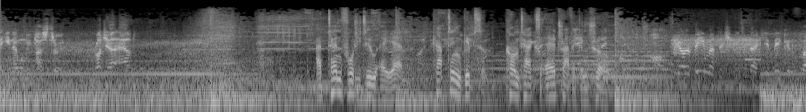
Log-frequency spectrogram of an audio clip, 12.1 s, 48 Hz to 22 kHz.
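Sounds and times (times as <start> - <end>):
high music tones: 0.0 - 11.6
steady low rumble: 0.0 - 12.0.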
